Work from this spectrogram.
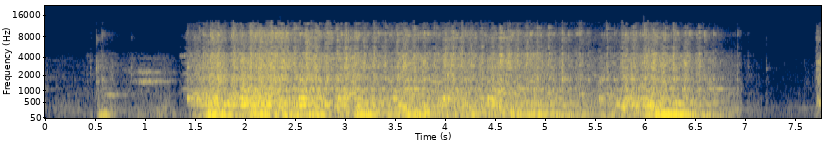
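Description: A sewing machine stitches along a chudidar top in one continuous, close whirring run of several seconds, starting and stopping abruptly, with no talk over it.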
